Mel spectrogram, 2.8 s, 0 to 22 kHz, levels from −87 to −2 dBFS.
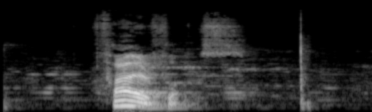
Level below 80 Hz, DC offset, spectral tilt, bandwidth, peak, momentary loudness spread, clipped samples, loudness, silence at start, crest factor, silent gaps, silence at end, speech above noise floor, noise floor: -68 dBFS; under 0.1%; -5.5 dB/octave; 14 kHz; -2 dBFS; 22 LU; under 0.1%; -19 LUFS; 0.8 s; 22 dB; none; 0.5 s; 33 dB; -53 dBFS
